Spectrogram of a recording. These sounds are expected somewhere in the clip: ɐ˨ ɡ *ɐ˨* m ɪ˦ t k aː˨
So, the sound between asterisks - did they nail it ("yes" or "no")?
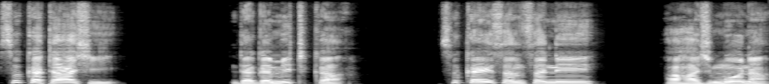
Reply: no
